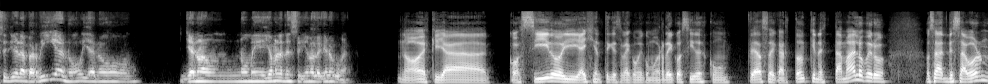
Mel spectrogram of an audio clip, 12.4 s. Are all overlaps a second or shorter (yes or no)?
yes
